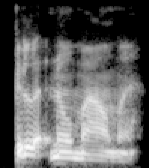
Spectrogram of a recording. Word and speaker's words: bilet normalny: Weather beaten face, and I jumped on and I put the money down and I said, "Bilet normalny." So the correct pronunciation would be like "bilet normalny," and I said, "Bilet normalny."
